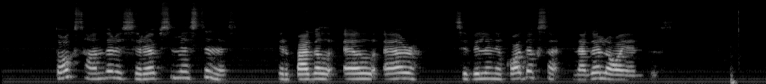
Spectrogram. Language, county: Lithuanian, Kaunas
